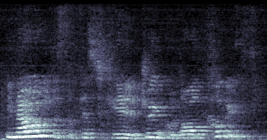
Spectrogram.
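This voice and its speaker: A woman's voice: sits high, lively intonation, normal speed. A woman playing an eager, nervous schoolgirl in a staged reading, hesitant and childlike. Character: eager, nervous young Irish schoolgirl, obedient daughter. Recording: echoey theatre, distant mic, faint noise.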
